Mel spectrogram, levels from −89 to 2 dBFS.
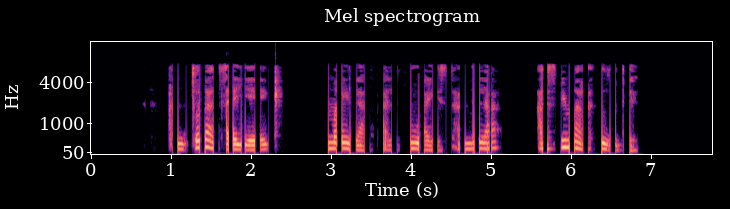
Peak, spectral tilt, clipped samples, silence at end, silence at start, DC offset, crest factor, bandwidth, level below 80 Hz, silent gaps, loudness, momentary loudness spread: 0 dBFS; -5 dB/octave; under 0.1%; 0.95 s; 0.95 s; under 0.1%; 20 dB; 7.8 kHz; -48 dBFS; 2.54-2.62 s, 2.71-2.79 s, 2.88-2.95 s, 3.60-3.64 s, 3.93-3.98 s, 5.30-5.36 s, 5.45-5.53 s; -18 LUFS; 14 LU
